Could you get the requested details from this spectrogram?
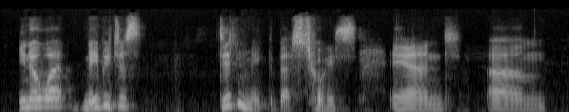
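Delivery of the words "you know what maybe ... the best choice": pitched-up voice, talking through a light chuckle. Answering in a debate about abortion, chuckling while talking. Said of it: "and with a chuckle".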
